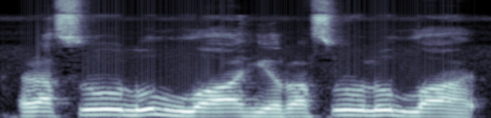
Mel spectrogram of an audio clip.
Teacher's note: मोटा कर लाम जलाला पुर पढ़ेंगे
